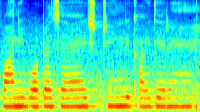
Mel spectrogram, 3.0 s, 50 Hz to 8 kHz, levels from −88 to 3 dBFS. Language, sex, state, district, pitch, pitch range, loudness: Hindi, female, Chhattisgarh, Raipur, 220 Hz, 215-220 Hz, -15 LUFS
